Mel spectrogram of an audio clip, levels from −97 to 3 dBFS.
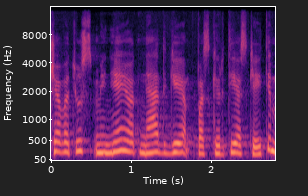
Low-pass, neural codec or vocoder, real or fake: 14.4 kHz; vocoder, 44.1 kHz, 128 mel bands every 256 samples, BigVGAN v2; fake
